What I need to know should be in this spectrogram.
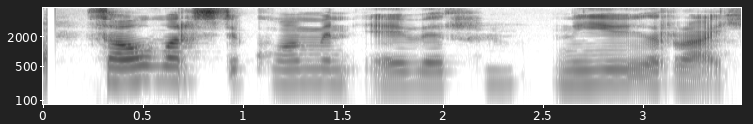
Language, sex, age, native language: Icelandic, male, 10, Icelandic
